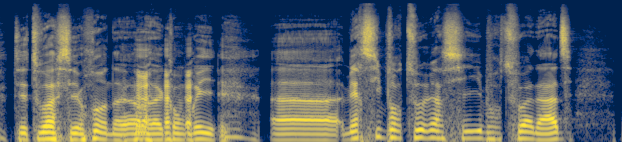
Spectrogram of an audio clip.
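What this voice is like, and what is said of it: Strained voice, starting to give out. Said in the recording (French): “ma voix est en train de partir là, donc euh, je, je la sens”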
